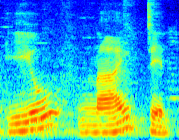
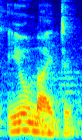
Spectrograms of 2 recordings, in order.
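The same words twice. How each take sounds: First: ইউনাইটেড split into three slow parts, ইউ, নাই, টেড; syllable by syllable. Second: Said in the usual way. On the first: Shown as a demonstration. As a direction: break ইউনাইটেড into ইউ-নাই-টেড with small gaps. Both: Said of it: "তিনটে syllable".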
